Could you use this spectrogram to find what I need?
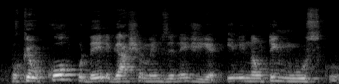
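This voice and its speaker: A fairly high male voice with audible room echo. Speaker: biochemistry teacher. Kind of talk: lecture. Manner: casual, with fillers and restarts.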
